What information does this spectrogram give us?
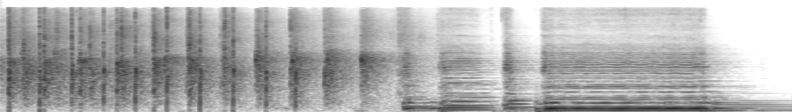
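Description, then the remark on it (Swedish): An audience at Almedalen applauds itself, clapping in a brisk, steady rhythm, sharp loud claps for about three seconds, then a sustained tonal, music-like sound takes over as the clapping fades. “Ja, vi applåderar publiken.”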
